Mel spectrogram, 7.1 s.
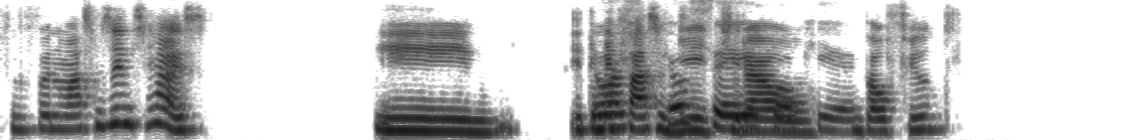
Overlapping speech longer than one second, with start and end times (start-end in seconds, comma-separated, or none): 3.7-5.4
